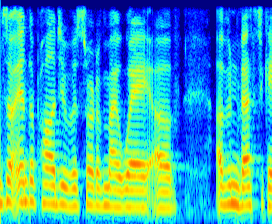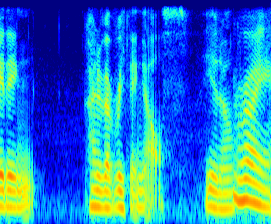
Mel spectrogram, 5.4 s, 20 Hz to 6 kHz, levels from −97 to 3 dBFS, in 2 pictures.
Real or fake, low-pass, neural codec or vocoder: real; 5.4 kHz; none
